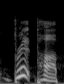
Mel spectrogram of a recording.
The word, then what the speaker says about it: Britpop: I think we need to say it like one word. – Britpop.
